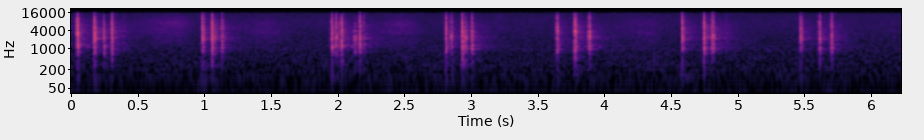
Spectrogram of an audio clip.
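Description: Long acrylic nails tap and scratch on a small, full cardboard box of washable markers held upright. There are seven quick bursts, each of two to four sharp, bright clicks with almost no ring, separated by near silence.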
